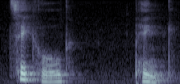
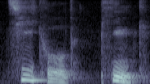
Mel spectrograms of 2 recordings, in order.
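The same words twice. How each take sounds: First: The i vowel is short and clipped. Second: The i vowel is drawn out long. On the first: The speaker calls it right. "make the letter I shorter. It's just I" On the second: The speaker calls it wrong. "in lots of your own languages you might pronounce it"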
